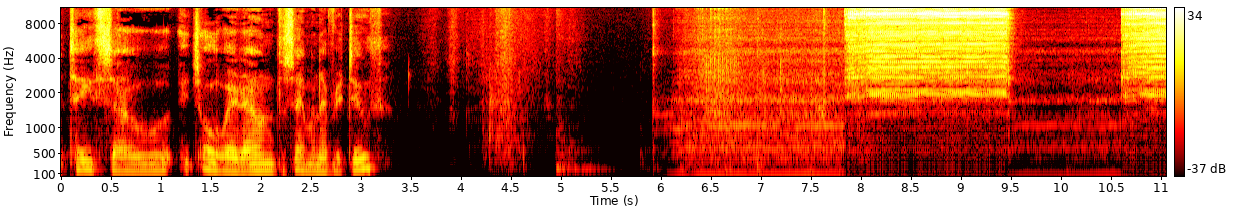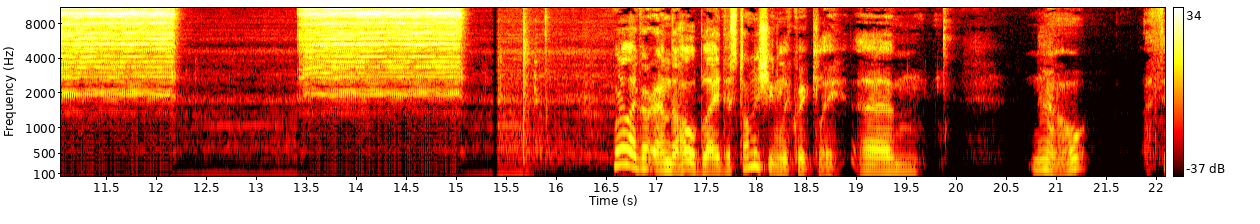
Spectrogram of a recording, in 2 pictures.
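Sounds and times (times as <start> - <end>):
grinder motor humming: 6.0 - 16.6
high-pitched metal grinding: 10.6 - 12.4.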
